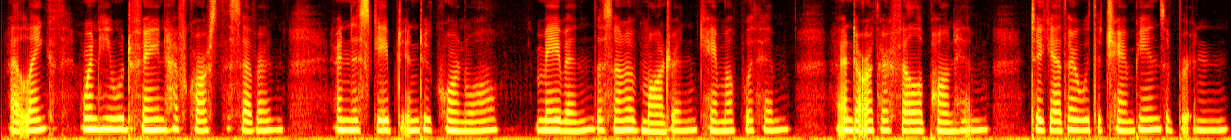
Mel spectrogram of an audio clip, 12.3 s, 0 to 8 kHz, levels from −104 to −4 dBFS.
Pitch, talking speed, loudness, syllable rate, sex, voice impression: 215 Hz, 165 wpm, -19 LUFS, 4.7 syllables/s, female, very feminine, young, very thin, relaxed, very weak, slightly dark, very soft, muffled, fluent, raspy, cute, intellectual, slightly refreshing, very sincere, very calm, friendly, slightly reassuring, very unique, elegant, slightly wild, very sweet, slightly lively, kind, very modest, very light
